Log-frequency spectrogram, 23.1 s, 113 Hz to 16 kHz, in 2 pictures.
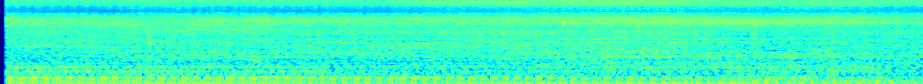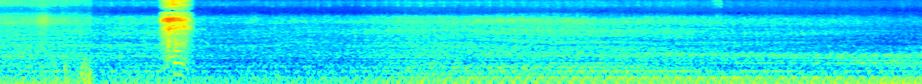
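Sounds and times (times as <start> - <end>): car engine idling: 0.1 - 23.0.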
